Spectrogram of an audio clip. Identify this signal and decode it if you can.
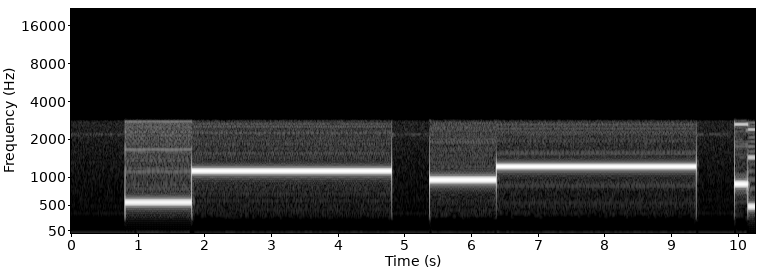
Two-tone page, heard as a one-second tone, then a three-second tone, about 550 then 1120 Hz, about 950 then 1220 Hz. It is heard from 0.8 to 9.4 s.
